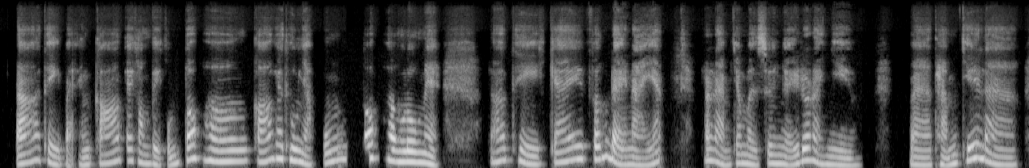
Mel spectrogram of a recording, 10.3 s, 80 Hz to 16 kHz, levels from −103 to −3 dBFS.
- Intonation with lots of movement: Yes, wide, 6.5 semitones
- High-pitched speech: Yes, high, 215 Hz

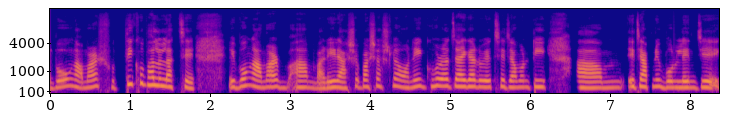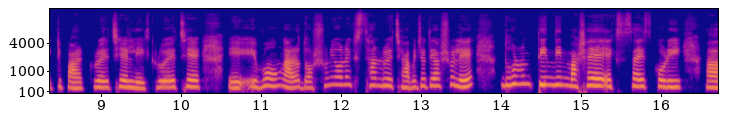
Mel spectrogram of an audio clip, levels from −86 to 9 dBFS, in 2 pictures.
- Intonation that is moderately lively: Yes, average, 3.6 semitones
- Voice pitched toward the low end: No, very high, 260 Hz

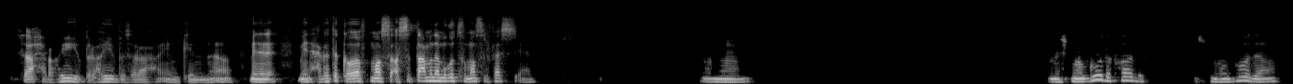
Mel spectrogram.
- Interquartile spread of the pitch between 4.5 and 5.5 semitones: No, average, 2.8 semitones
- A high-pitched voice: No, low, 130 Hz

